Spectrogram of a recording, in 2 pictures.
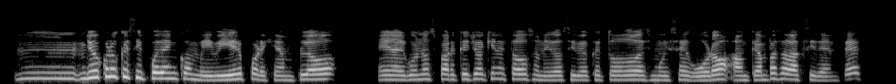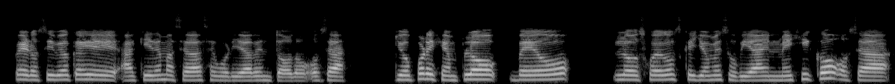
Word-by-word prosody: Mm 270 Hz, 0 st, -2 dB
yo 320 Hz, +2 st, +8 dB
creo 370 Hz, +1 st, +7 dB
que 340 Hz, 0 st, +5 dB
sí 310 Hz, 0 st, +4 dB
pueden 275 Hz, +1 st, +5 dB
convivir, 220 Hz, -1 st, +3 dB
por 245 Hz, -2 st, -1 dB
ejemplo, 230 Hz, +6 st, +1 dB, 0.4 s
en 215 Hz, +1 st, 0 dB
algunos 220 Hz, +2 st, -1 dB
parques. 235 Hz, 0 st, 0 dB
Yo 250 Hz, -, 0 dB
aquí 245 Hz, +2 st, -4 dB
en 260 Hz, -, -5 dB
Estados 235 Hz, -1 st, -1 dB
Unidos 200 Hz, -1 st, -4 dB
sí 215 Hz, -, -4 dB
veo 205 Hz, -1 st, -3 dB
que 215 Hz, -2 st, -6 dB
todo 210 Hz, +2 st, -1 dB
es 205 Hz, -1 st, -3 dB
muy 200 Hz, -1 st, -5 dB
seguro, 205 Hz, +3 st, +1 dB
aunque 200 Hz, 0 st, -2 dB
han 210 Hz, +1 st, -1 dB
pasado 255 Hz, -2 st, +2 dB
accidentes, 210 Hz, +3 st, -3 dB, 0.5 s
pero 220 Hz, -2 st, 0 dB
sí 220 Hz, +2 st, -3 dB
veo 220 Hz, 0 st, 0 dB
que 225 Hz, -4 st, 0 dB
aquí 190 Hz, +2 st, -3 dB
demasiada 205 Hz, -2 st, -2 dB
seguridad 185 Hz, -2 st, -3 dB
en 195 Hz, -1 st, -6 dB
todo. 170 Hz, -1 st, -4 dB
O 185 Hz, +1 st, -4 dB
sea, 190 Hz, -1 st, 0 dB, 0.5 s
yo, 210 Hz, -2 st, -1 dB
por 255 Hz, +4 st, +2 dB
ejemplo, 230 Hz, +1 st, +2 dB
veo 220 Hz, +4 st, +1 dB, 0.4 s
los 215 Hz, -2 st, -1 dB
juegos 220 Hz, +1 st, -2 dB
que 215 Hz, -2 st, -4 dB
yo 205 Hz, 0 st, -3 dB
me 215 Hz, +1 st, -4 dB
subía 190 Hz, -1 st, -1 dB
en 195 Hz, 0 st, -6 dB
México, 245 Hz, +7 st, 0 dB
o 215 Hz, -3 st, -4 dB
sea, 190 Hz, -1 st, +1 dB
215 Hz, 175 wpm, -22 LUFS, 200-235 Hz, 0.5 s, yo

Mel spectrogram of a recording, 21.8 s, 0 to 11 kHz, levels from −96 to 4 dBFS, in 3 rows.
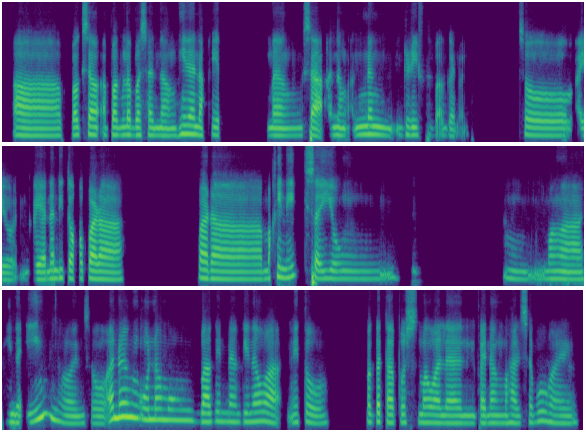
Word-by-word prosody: ah, 165 Hz, -1 st, +2 dB
pagsa 180 Hz, +1 st, +3 dB
paglabasan 180 Hz, -1 st, +1 dB
ng 165 Hz, 0 st, 0 dB
hinanakit 190 Hz, -3 st, +1 dB, 0.6 s
ng 170 Hz, 0 st, -1 dB
sa 170 Hz, -2 st, +4 dB
ng 175 Hz, -2 st, -1 dB
ng 190 Hz, +1 st, +2 dB, 0.3 s
grief 180 Hz, -1 st, -2 dB
ba, -, -, -6 dB
gano'n. 160 Hz, -2 st, -10 dB, 0.7 s
So 190 Hz, -, -3 dB, 0.7 s
ayun, 160 Hz, -1 st, -4 dB, 0.2 s
kaya 170 Hz, -1 st, +2 dB
nandito 190 Hz, 0 st, +1 dB
ako 190 Hz, -, -3 dB
para 175 Hz, -3 st, +5 dB, 1.0 s
para 190 Hz, -2 st, +4 dB, 0.6 s
makinig 220 Hz, +6 st, 0 dB
sa -, -, +3 dB
iyong 185 Hz, 0 st, -2 dB, 2.0 s
hmm, 180 Hz, -5 st, -9 dB
mga 175 Hz, -2 st, 0 dB
hinaing. 195 Hz, -, +1 dB, 0.2 s
'Yun, 170 Hz, -4 st, -3 dB
so 170 Hz, -1 st, -6 dB
anong 310 Hz, -, +7 dB
unang 255 Hz, 0 st, +3 dB
mong 245 Hz, -1 st, -1 dB, 0.2 s
bagay 205 Hz, +1 st, +2 dB
na 210 Hz, -1 st, -4 dB
ginawa 205 Hz, -1 st, 0 dB, 0.2 s
nito, 185 Hz, -2 st, -4 dB, 0.5 s
pagkatapos 190 Hz, -1 st, 0 dB
mawalan 180 Hz, -2 st, +1 dB
ka 175 Hz, 0 st, -1 dB
ng 180 Hz, 0 st, -2 dB
mahal 175 Hz, 0 st, -3 dB
sa 190 Hz, +3 st, -5 dB
buhay? 185 Hz, -5 st, -4 dB
180 Hz, 115 wpm, -23 LUFS, 175-200 Hz, 2.0 s, anong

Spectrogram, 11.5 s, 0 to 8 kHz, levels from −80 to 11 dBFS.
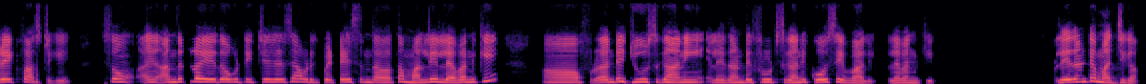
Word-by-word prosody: బ్రేక్‌ఫాస్ట్‌కి. 240 Hz, -7 st, 0 dB, 0.4 s
సో, 280 Hz, -, -1 dB, 0.3 s
అయి 240 Hz, +1 st, +1 dB
అందుట్లో 275 Hz, +4 st, +1 dB
ఏదో 250 Hz, +1 st, +2 dB
ఒకటి 255 Hz, 0 st, -5 dB
ఇచ్చేసేసి 250 Hz, +4 st, -2 dB
ఆవిడికి 240 Hz, -5 st, -4 dB
పెట్టేసిన 240 Hz, +2 st, -2 dB
తవాత 220 Hz, +2 st, -2 dB, 0.2 s
మళ్ళీ 230 Hz, +5 st, +2 dB
11కి 240 Hz, +9 st, +1 dB, 0.6 s
ఆహ్, 225 Hz, 0 st, 0 dB
ఫ్ర్ 220 Hz, -1 st, -8 dB
అంటే, 245 Hz, +5 st, +3 dB
జ్యూస్ 255 Hz, +1 st, 0 dB
గానీ, 230 Hz, 0 st, +4 dB, 0.2 s
లేదంటే 215 Hz, +1 st, -2 dB
ఫ్రూట్స్ 240 Hz, -1 st, -3 dB
గానీ 215 Hz, +2 st, +2 dB
కోసి 245 Hz, +2 st, +3 dB
ఇవ్వాలి 185 Hz, -6 st, -2 dB, 0.2 s
11కి. 190 Hz, -3 st, -4 dB, 1.3 s
లేదంటే 270 Hz, +6 st, +5 dB
మజ్జిగ. 215 Hz, -1 st, 0 dB
235 Hz, 130 wpm, -23 LUFS, 215-250 Hz, 1.3 s, లేదంటే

